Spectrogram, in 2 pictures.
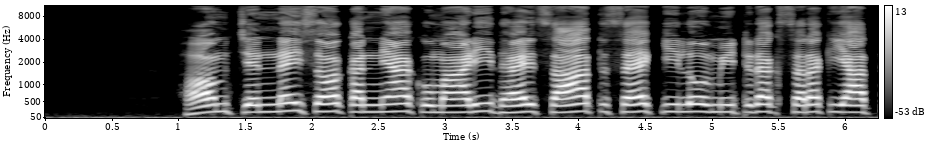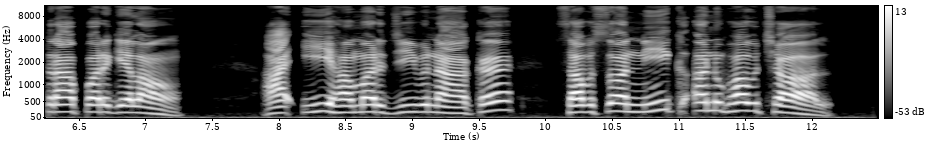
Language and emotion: Maithili, happy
